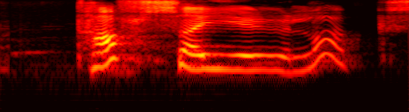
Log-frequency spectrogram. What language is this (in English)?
Icelandic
